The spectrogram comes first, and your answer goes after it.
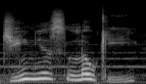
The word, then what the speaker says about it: genius loci: Pronounced genius loci, it roughly translates in English as spirit of place.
